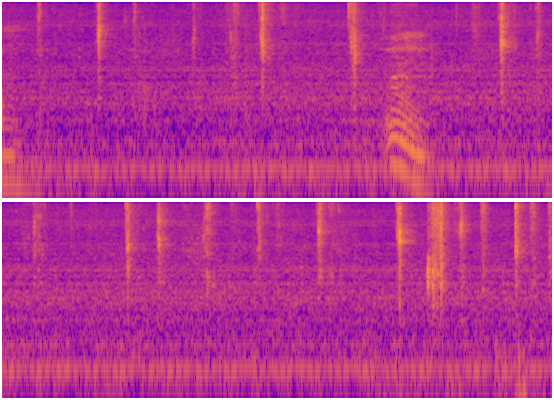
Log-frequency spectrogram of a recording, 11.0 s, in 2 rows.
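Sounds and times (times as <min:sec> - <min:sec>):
faint low hum: 0:00.0 - 0:11.0
crisp crunches of biting pepper: 0:09.4 - 0:11.0.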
